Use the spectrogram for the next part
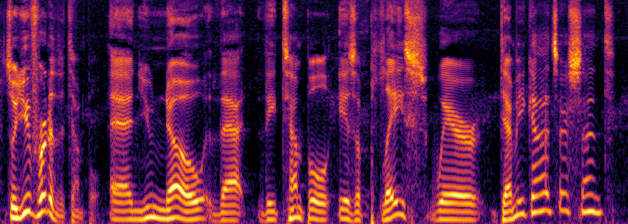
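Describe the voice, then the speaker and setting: A man's voice: medium pitch, very animated, unhurried, darkish tone. A man working as game master, narrating an improvised tabletop game in a casual, conversational way.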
